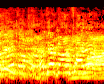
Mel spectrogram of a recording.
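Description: A group of women's voices overlapping, several at once.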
